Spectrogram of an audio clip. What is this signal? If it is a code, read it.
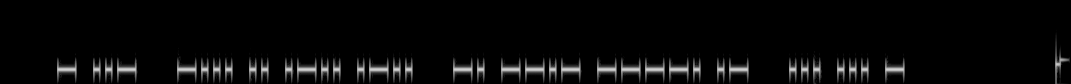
Morse code, heard as a keyed tone, about 20 wpm, 700 Hz. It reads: TU BILL NQ9A SST
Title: K1USN SST QSO Practice - 20wpm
